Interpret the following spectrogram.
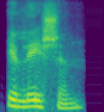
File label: "illation", Indian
